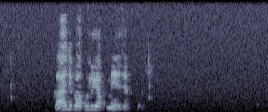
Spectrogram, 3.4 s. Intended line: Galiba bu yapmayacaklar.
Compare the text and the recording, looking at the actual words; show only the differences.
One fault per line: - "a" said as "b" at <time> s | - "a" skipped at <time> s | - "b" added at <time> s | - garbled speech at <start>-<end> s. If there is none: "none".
none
